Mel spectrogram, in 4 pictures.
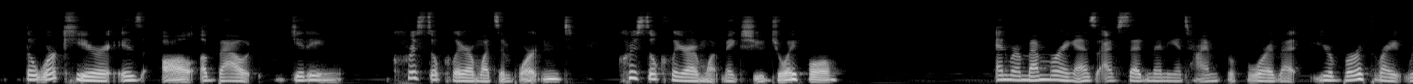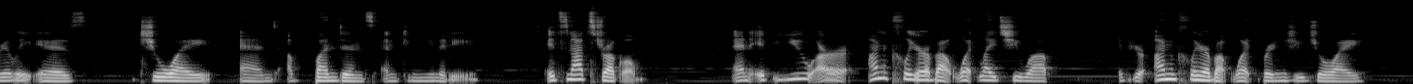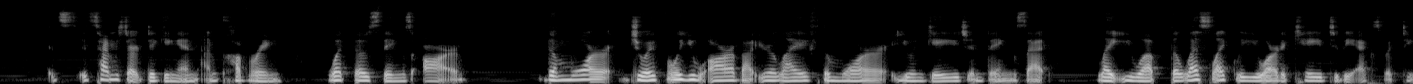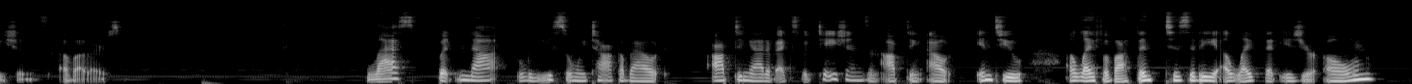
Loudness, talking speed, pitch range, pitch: -20 LUFS, 135 wpm, 155-205 Hz, 175 Hz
